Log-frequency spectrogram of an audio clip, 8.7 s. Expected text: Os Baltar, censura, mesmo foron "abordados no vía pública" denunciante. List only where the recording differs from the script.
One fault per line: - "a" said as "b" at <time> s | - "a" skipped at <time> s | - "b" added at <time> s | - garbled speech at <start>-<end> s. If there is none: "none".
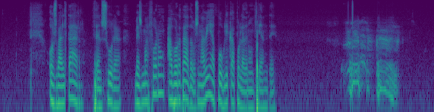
- "no" said as "na" at 4.0 s
- "pola" added at 4.7 s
